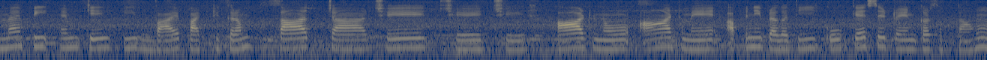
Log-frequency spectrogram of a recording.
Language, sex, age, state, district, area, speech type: Hindi, female, 18-30, Madhya Pradesh, Harda, urban, read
